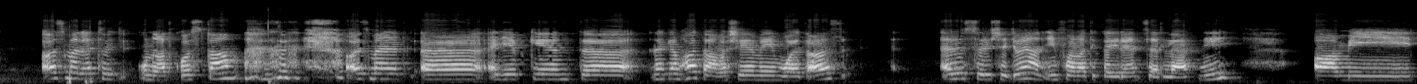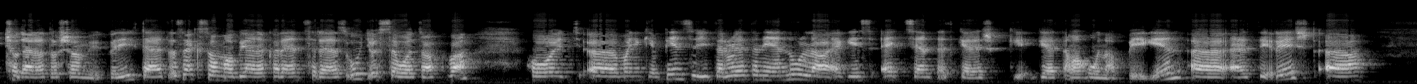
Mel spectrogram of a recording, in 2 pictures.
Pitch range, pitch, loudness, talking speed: 190-315 Hz, 220 Hz, -18 LUFS, 105 wpm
